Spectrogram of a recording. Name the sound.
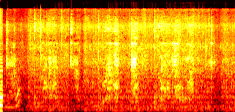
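onion frying in a pan for garlic dal fry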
